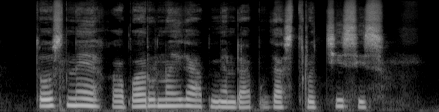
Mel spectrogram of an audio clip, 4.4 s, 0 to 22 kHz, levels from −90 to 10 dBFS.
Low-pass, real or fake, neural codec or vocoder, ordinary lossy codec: none; fake; vocoder, 44.1 kHz, 128 mel bands, Pupu-Vocoder; none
